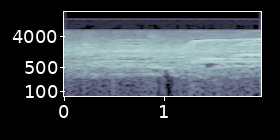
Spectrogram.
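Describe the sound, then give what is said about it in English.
A basketball crowd of Hanover supporters cheering in a dense, steady roar, swelling slightly louder toward the end, with no clear individual voices standing out. “You can start to hear the Hanover crowd.”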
